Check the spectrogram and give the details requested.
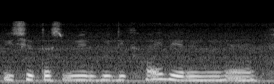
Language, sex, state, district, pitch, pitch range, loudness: Hindi, female, Uttar Pradesh, Saharanpur, 195 Hz, 190-200 Hz, -14 LUFS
